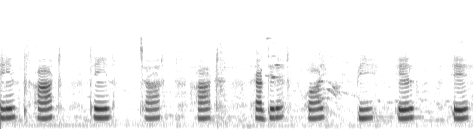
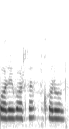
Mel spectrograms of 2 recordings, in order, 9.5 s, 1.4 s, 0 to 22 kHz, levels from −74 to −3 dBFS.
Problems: constant background noise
